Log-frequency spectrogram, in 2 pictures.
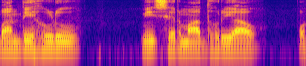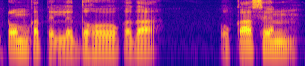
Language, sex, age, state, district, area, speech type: Santali, male, 45-60, West Bengal, Purulia, rural, spontaneous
